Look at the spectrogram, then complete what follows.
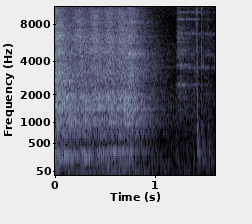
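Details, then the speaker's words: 2008 Renault Clio Mk2 1.2 MPI, manual: starter turns briefly then the engine is cut off without firing, no spark and no fuel; short crank no start caused by the immobiliser cutting out, no communication with the scan tool. "today I've got a renold Cleo 08 2008 the last of the mark 2s I'll show just now our lights come on as normal if you leave it sitting for a couple of seconds no crank all the lights go off no crank what just telling me it's immobilizer however switch it off go straight onto crank it cranks fine but it kicks me out"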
